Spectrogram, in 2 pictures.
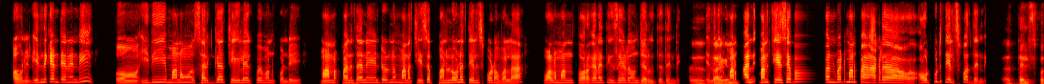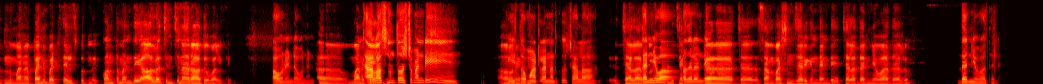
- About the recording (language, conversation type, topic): Telugu, podcast, ఒంటరిగా ఉన్నప్పుడు ఎదురయ్యే నిలకడలేమిని మీరు ఎలా అధిగమిస్తారు?
- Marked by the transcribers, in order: distorted speech; in English: "అవుట్ పుట్"; other background noise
